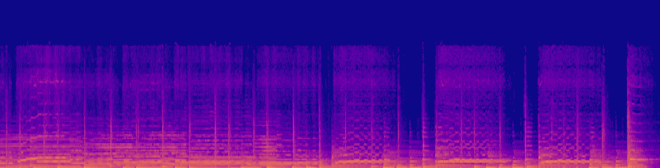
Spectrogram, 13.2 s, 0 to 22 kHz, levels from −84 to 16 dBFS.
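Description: No technical faults can be heard anywhere in the clip. There is nothing to point to at any moment in the audio.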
